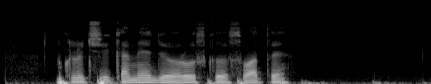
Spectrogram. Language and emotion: Russian, neutral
